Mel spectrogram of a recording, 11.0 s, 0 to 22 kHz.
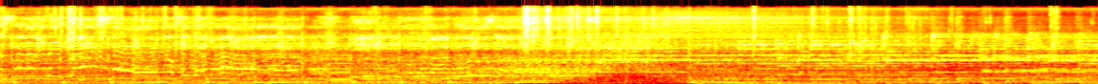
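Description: A pop song playing on a Top 40 radio broadcast, with a singing voice in the first few seconds. The bass drops away briefly about six seconds in, then the full band returns.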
